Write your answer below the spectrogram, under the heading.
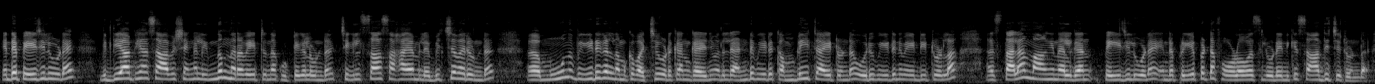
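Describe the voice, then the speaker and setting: A woman's voice: a little high, fairly even intonation, fast. A woman with a Kerala accent making a formal, articulate public statement in her own defence. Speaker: radio jockey and social media creator. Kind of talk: direct-to-camera public statement.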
